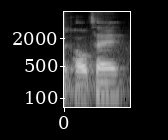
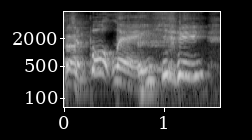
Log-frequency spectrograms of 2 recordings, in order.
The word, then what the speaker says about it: Chipotle: When you go to Chipotle, why do you say it like that? Well, it's a different cheese. I'm sorry. I know. It's Chipotle. You added an extra T in there.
